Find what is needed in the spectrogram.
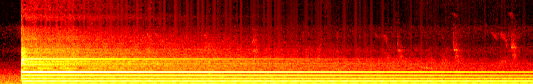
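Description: A single strike on a bell-like metal instrument about half a second in, followed by a long, clear ringing tone made of several pitches that fades slowly.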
